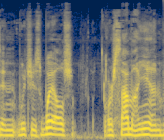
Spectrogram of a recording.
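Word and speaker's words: Samhain: which is Welsh or Samayen which is how I think it's pronounced that is another one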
